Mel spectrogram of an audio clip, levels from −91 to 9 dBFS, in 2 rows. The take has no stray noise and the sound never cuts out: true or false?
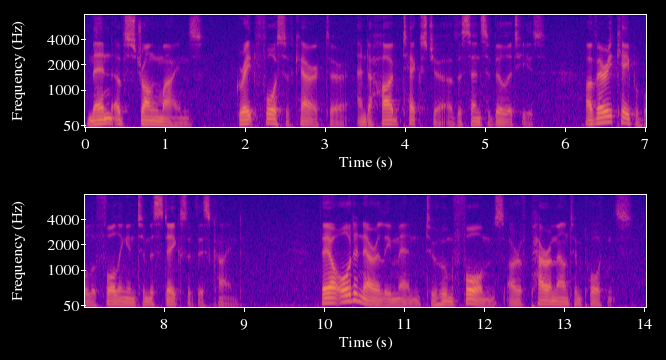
true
